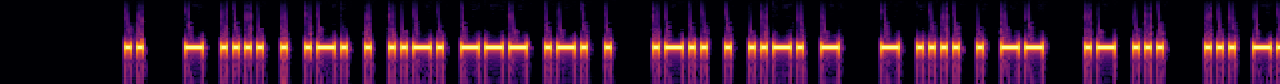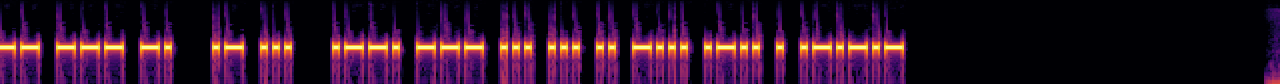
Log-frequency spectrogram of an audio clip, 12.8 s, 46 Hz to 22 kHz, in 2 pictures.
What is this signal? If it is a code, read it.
Morse code, heard as a keyed tone, about 37 wpm, 700 Hz. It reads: I THEREFORE LEFT THEM AS SOON AS POSSIBLE.
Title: Sentences from Top 1000 Words - Review Part 5 - 40wpm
